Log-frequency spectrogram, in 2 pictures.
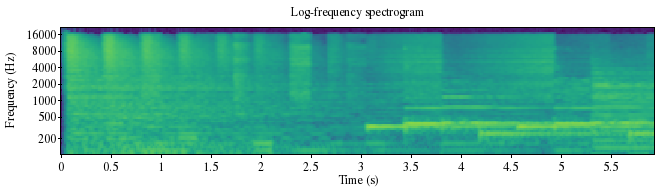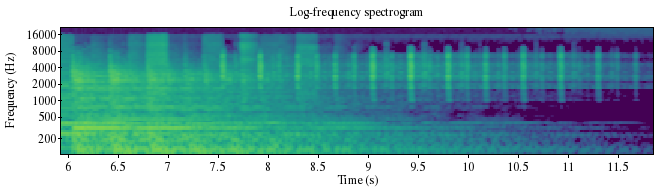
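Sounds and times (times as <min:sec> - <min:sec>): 
music stinger: 0:00.0 - 0:09.5.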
